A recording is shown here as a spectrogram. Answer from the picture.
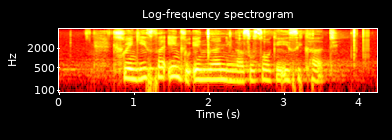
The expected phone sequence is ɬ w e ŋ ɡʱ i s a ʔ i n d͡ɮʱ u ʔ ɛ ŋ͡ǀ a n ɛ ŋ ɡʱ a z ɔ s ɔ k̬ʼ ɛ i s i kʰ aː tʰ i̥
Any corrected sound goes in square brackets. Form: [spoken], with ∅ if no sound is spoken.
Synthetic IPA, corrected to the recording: ɬ w e ŋ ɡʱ i s a ʔ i n d͡ɮʱ u ʔ ɛ ŋ͡ǀ a n ɛ ŋ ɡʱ a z ɔ s ɔ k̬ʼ ɛ i s i kʰ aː tʰ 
